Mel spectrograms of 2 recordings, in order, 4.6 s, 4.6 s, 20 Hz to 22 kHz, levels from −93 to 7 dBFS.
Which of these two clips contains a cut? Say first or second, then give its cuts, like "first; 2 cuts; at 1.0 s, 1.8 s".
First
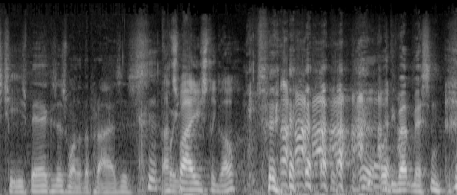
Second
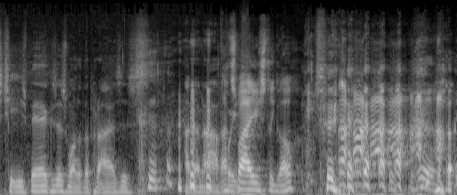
first; 2 cuts; at 1.6 s, 3.8 s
